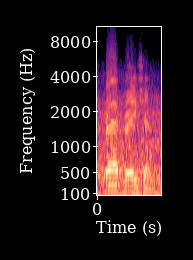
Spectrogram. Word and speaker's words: preparation: Nah, jadi preparation. Nah, E-nya lemah. Ketahuan dia cara baca.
